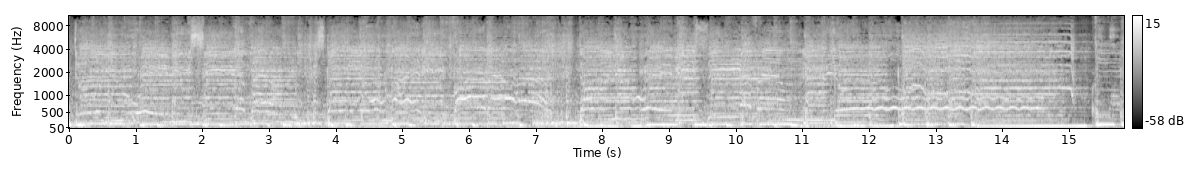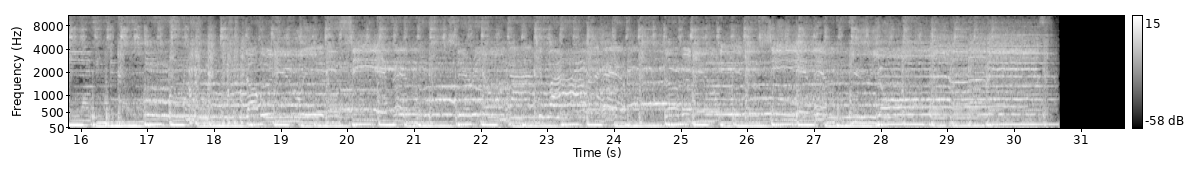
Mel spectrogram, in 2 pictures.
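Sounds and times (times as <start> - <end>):
jingle: 0.1 - 30.7.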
